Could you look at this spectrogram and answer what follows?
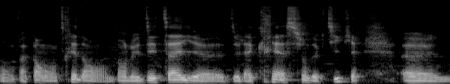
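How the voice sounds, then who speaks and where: A man with a dark, mellow tone speaks at a fairly slow pace in a very clean recording with a silent background. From France, Versailles. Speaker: photographer. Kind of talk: casual chat. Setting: WhatsApp call.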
